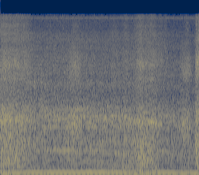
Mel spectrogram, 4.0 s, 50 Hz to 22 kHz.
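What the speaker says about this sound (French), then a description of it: "on se retrouve directement dans la concession avec ce CB 1000R et on sort." A 2018 Honda CB1000R motorcycle engine runs with a steady, loud low rumble as the bike rolls out of a dealership, holding an even drone throughout with no voices.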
